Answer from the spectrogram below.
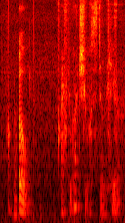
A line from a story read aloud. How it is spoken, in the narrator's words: Hannah whispered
